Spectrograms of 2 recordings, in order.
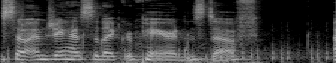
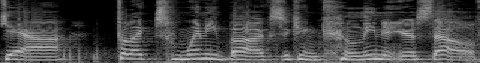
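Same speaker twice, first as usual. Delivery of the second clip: mock snappy, curt, snapping-back tone. Retelling how a seller replied to a remark about dirt: imitating someone snapping. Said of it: "kinda snapped at me".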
